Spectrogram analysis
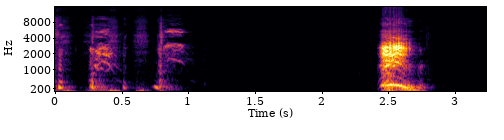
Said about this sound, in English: I'm sorry about that. Hey, excuse me. I just coughed on my water that I wasn't drinking.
